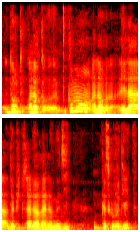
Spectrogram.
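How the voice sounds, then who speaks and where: Mellow-voiced man teaching a class. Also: a little high, animated, normal speed. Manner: patient, explains step by step and quizzes the class. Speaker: Hebrew teacher. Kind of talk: classroom lesson.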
